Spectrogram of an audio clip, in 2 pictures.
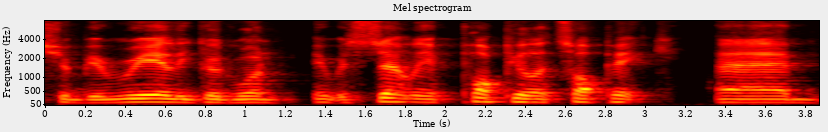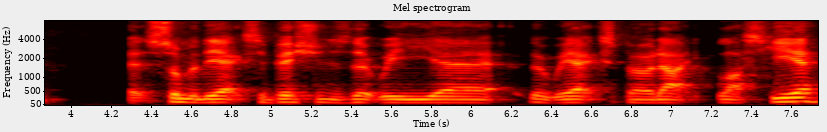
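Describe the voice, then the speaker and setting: Speaking in a northern English accent, a man holds a medium pitch with monotone, flat intonation. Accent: broad northern English. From Yorkshire, northern England. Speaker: webinar presenter. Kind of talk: webinar host waiting-room chat. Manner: casual, filler-heavy.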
